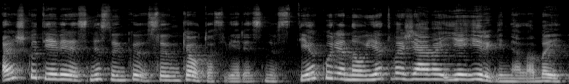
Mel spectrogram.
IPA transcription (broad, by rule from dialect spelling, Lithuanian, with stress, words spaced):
ˈɐɪʃkʊ tʲiɛ ʋʲiːrʲɛsʲˈnʲɪ sʊŋʲˈkʲoː sʊŋʲˈkʲɛʊ tuɔs ʋʲiːrʲɛsʲˈnʲʊs tʲiɛ kʊˈrʲiɛ nɐʊˈjɪ ɐtʋɐˈʒʲæːʋʲɛ jiɛ ˈɪrʲɡʲɪ nʲɛlˠɐˈbɐɪ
